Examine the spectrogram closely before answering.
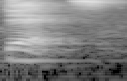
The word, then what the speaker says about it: debt: um debt is debt as in debt it's pronounced debt but i'm not saying death okay i'm not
